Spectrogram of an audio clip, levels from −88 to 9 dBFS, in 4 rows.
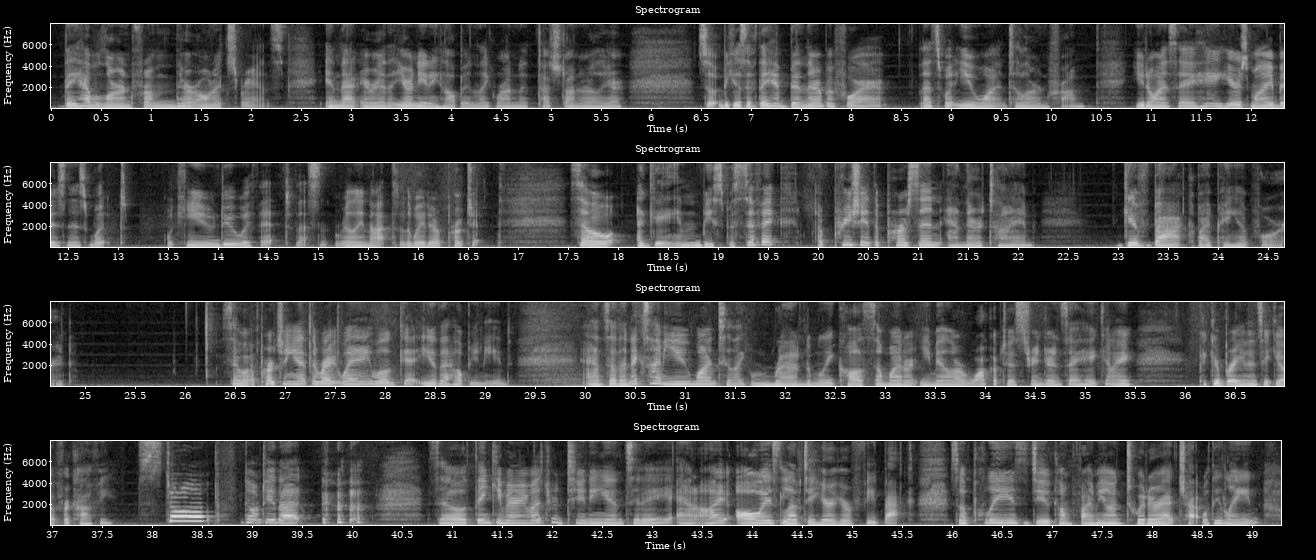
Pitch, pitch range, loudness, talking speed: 185 Hz, 165-215 Hz, -19 LUFS, 185 wpm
